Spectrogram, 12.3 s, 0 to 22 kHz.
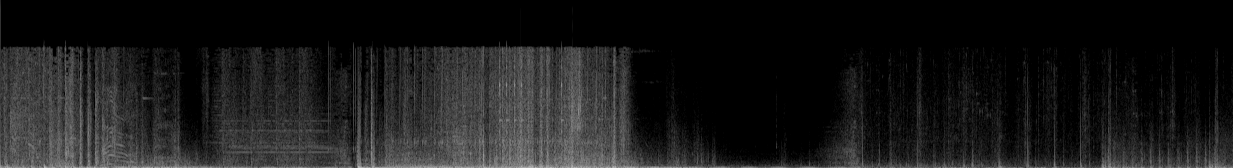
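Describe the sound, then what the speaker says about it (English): Cluster grenade blasts in Call of Duty Black Ops 4 burst in a loud, dense chain of booms and pops that fade into scattered smaller bangs, with no talking. "Cluster grenade. Enjoy."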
